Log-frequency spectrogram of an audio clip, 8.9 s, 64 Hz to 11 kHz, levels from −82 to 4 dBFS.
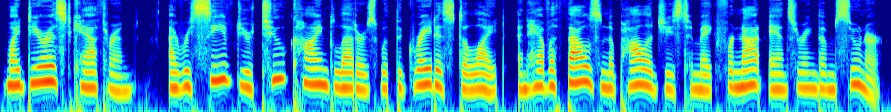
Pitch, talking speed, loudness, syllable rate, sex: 210 Hz, 170 wpm, -19 LUFS, 5.1 syllables/s, female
